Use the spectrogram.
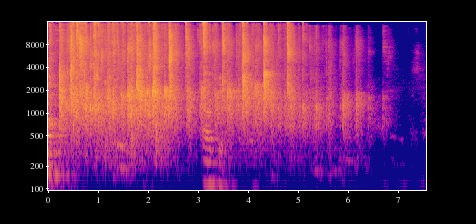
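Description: Applause at a church wedding, a crowd clapping loudly and steadily for several seconds before fading out, with a voice speaking briefly at the start.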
